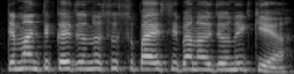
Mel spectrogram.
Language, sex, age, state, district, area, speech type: Kashmiri, female, 18-30, Jammu and Kashmir, Pulwama, rural, spontaneous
